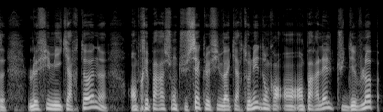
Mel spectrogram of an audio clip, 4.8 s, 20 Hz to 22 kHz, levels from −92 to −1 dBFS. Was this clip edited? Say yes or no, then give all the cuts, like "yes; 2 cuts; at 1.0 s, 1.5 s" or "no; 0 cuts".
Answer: no; 0 cuts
